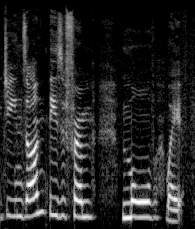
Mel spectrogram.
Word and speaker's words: Maeve: These are from Maeve. Wait, I've said this wrong before because it's an Irish name. How do you say M-A-E-V-E?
